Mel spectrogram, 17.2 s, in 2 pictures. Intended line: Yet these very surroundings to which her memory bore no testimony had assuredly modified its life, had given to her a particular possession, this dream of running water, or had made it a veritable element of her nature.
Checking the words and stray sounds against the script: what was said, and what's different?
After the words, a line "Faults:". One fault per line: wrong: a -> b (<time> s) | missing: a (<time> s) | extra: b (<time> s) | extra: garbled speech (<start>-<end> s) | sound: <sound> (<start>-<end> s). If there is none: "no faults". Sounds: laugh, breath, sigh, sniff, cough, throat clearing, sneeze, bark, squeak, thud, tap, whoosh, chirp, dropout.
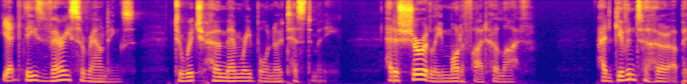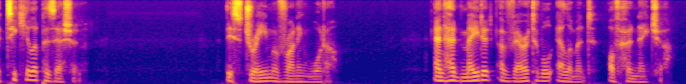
Yet these very surroundings to which her memory bore no testimony had assuredly modified her life, had given to her a particular possession, this dream of running water, and had made it a veritable element of her nature.
Faults:
wrong: its -> her (6.1 s)
wrong: or -> and (14.0 s)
